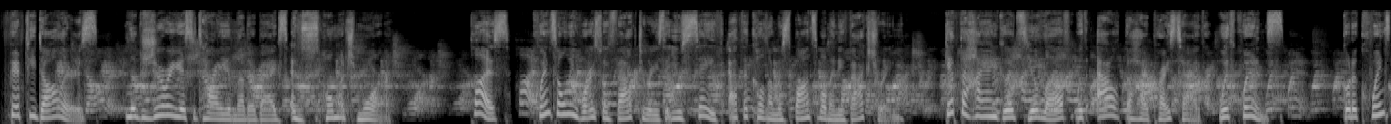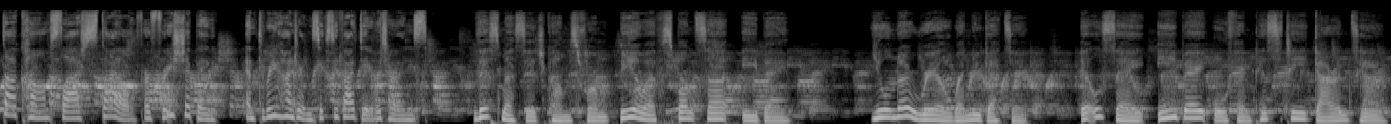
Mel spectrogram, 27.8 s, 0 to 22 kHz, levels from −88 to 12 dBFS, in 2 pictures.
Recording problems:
echo of what is said; strong; throughout; 450 ms later, 8 dB below the speech

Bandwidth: 14.5 kHz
